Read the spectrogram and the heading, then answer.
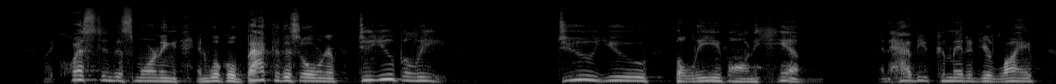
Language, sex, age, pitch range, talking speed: English, male, 50-69, 150-195 Hz, 155 wpm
